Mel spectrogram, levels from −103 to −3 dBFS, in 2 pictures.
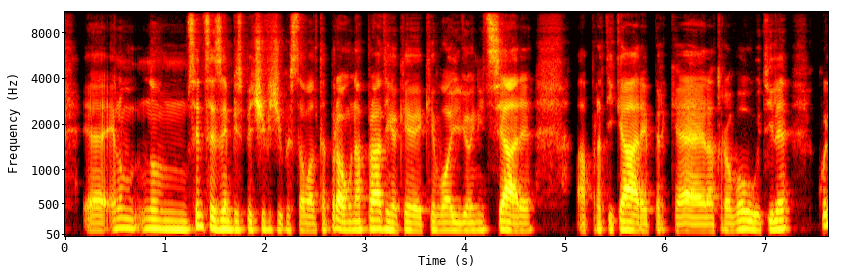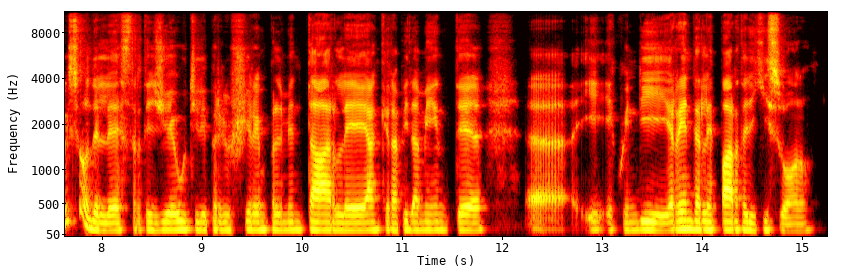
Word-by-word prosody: ehm, 110 0 -3
e - - -5
non 140 -1 -4
non, 130 -2 -1
senza 160 +4 +1
esempi 130 -2 +2
specifici 120 0 0
questa 110 0 -4
volta, 105 +1 -4
però - - +2
una 115 +1 -1
pratica 130 -2 +2
che 110 -2 -2
che 115 - -8
voglio 110 0 -2
iniziare 115 -1 +3 0.4
a - - -7
praticare 110 -4 +2
perché 110 0 -10 0.3
la 100 - -1
trovo 110 +5 -2
utile, 125 +4 -1 0.2
quali 175 - -3
sono 160 - +1
delle 110 -2 +2
strategie 115 -1 -2
utili 120 -1 -1
per 115 - -5
riuscire 115 +1 -3
a - - +1
implementarle 115 -1 +2
anche 115 0 0
rapidamente, 115 0 -1 0.4
ehm, - - -5 0.5
e - - -7
e - - -8
quindi 115 -1 0
renderle 120 -1 +3
parte 120 0 +4
di 115 - -1
chi 120 - -6
sono? 105 -2 +1
115 Hz, 165 wpm, -24 LUFS, 110-120 Hz, 0.5 s, parte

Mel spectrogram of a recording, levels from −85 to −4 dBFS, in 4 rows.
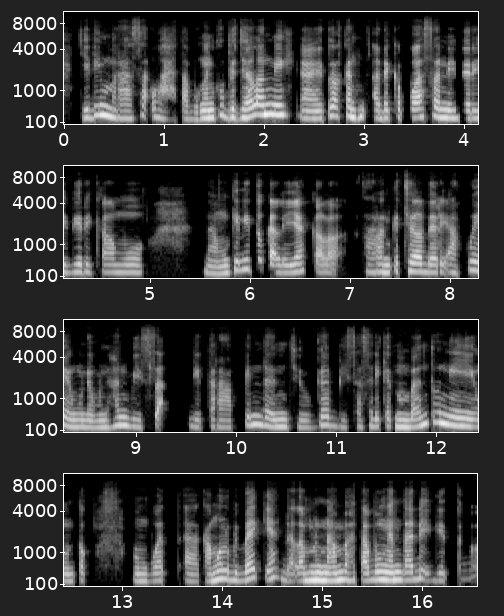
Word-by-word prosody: jadi 190 +6 -3
merasa, 175 -4 0
"Wah, 200 - -3
tabunganku 180 +7 +1
berjalan 200 +6 +5
nih." 255 0 +6
Nah 175 -1 +2
itu 175 - -4
akan 215 -2 +3
ada 185 0 0
kepuasan 195 +2 +1
nih 185 0 +3
dari 180 -1 0
diri 180 -1 -2
kamu. 175 +1 -5 0.7
Nah, - - -4
mungkin 165 +9 -2
itu 250 +3 -5
kali 170 +1 +3
ya, - - +3
kalau 90 - -2 0.3
saran 180 0 -2
kecil 195 -1 +2
dari 175 +1 0
aku 215 +6 -3
yang 160 - -1
mudah-mudahan 160 +4 -2
bisa 160 -2 -5 0.3
diterapin 165 +4 -6
dan 170 -3 -1
juga 160 +5 -6
bisa 165 0 -14
sedikit 175 0 -8
membantu 170 +11 0
nih 185 -6 +3
untuk 160 +2 -6 0.5
membuat, 165 +2 -5 0.2
eee, 155 -2 -5
kamu 195 +5 +1
lebih 180 - -3
baik 210 +4 +3
ya 225 - 0
dalam 170 0 -1
menambah 180 +1 +5
tabungan 185 +1 +4
tadi, 185 0 -1
gitu. 170 +2 -12
180 Hz, 170 wpm, -22 LUFS, 165-195 Hz, 0.7 s, nih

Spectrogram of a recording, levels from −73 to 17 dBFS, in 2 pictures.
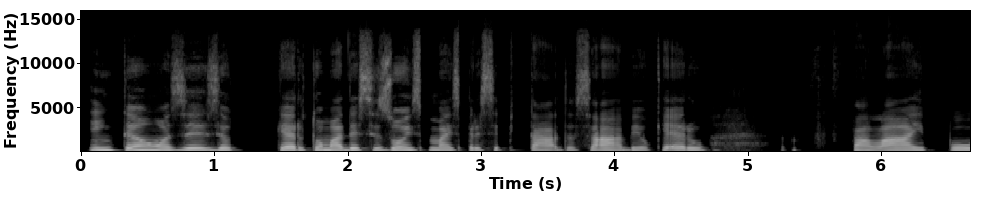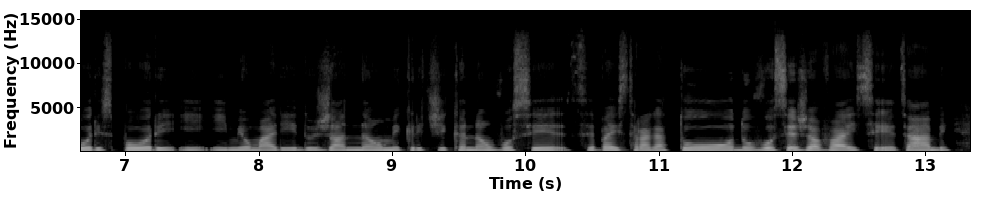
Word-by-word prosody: Então 210 +4 +6
às 190 -2 +2
vezes 205 -2 +4
eu 190 -1 +3 0.3
quero 195 0 +5
tomar 200 0 +5
decisões 190 -1 +2
mais 185 +1 0
precipitadas, 180 -6 -4
sabe. 185 -1 +3
Eu 160 0 -5
quero 180 +1 0 1.1
falar 165 +4 +4
e 170 - -2 0.2
por, 175 0 +2
expor 180 +2 -1
e 175 -1 -3
e 175 0 -8
e - - -5
meu 175 +1 -2
marido 170 +1 -4
já 165 0 -4
não 175 0 -2
me 180 -1 -2
critica, 175 +1 -8
não 170 0 -3
você 175 0 -3
você 180 0 -9
vai 180 +1 -1
estragar 170 -2 -4
tudo, 245 +1 -1
você 205 -6 -2
já 170 -2 0
vai 165 +1 -1
ser 160 -1 -6
sabe. 170 -5 -2
180 Hz, 160 wpm, -22 LUFS, 170-190 Hz, 1.1 s, Então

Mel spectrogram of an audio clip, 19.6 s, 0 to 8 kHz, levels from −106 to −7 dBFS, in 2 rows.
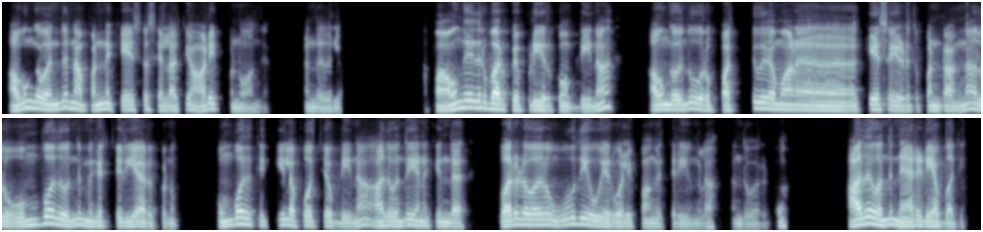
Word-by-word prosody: அவங்க 175 +6 +1
வந்து 135 +6 +1
நான் 130 -4 0
பண்ண 135 +4 +2
கேஸஸ் 130 0 -2
எல்லாத்தையும் 110 +2 -2
ஆடிட் 145 +5 0
பண்ணுவாங்க 95 -2 -9 0.4
அந்த 100 -1 -6
இதுல. 100 +1 -9 0.8
அப்ப 115 +1 -14
அவங்க 155 +7 +3
எதிர்பார்ப்பு 145 -8 +4
எப்படி 120 +1 0
இருக்கும் 105 0 -3
அப்படின்னா, 95 +5 -1 0.5
அவங்க 130 +1 +3
வந்து 145 +5 0
ஒரு 130 - +1
10 120 +4 -2
விதமான 140 -4 +2 0.7
கேஸ 135 0 +2 0.2
எடுத்துப் 115 +1 -7
பண்றாங்கன்னா, 110 +3 -1
அதுல 125 -6 0
9 155 +6 +1
வந்து 135 +5 -1
மிகச் 120 0 -2
சரியா 120 +1 +2
இருக்கணும். 95 -1 -10 0.4
9க்கு 140 -1 0
கீழ 145 -1 +1
போச்சு 125 -1 -2
அப்படின்னா, 105 +5 -3 0.2
அது 120 +1 +1
வந்து 130 +5 -1
எனக்கு 120 -2 -4
இந்த 110 -1 +1 0.5
வருடா 150 +4 +4
வருடம் 145 -2 +1
ஊதிய 165 -2 +1
உயர்வு 110 -3 0
அளிப்பாங்க 100 0 -6
தெரியுங்களா? 95 -1 -8 0.2
அந்த 95 -1 -10
வருடம். 90 +6 -11 0.7
அதை 165 +5 +6
வந்து 140 +3 +1
நேரடியா 120 +1 +3
பாதிக்கும். 90 -1 -6
120 Hz, 155 wpm, -22 LUFS, 105-140 Hz, 0.8 s, அதை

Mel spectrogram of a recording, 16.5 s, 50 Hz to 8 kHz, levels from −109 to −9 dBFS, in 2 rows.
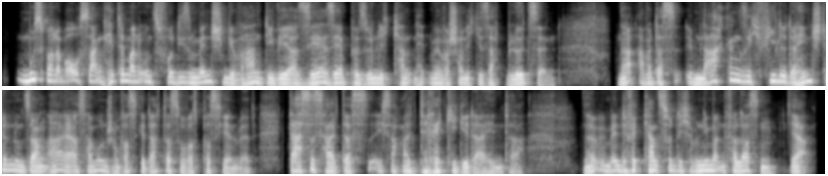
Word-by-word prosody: muss 200 +3 +5
man 175 -2 +2
aber - - -1
auch - - +1
sagen, 160 - 0
hätte 170 +3 +1
man 160 -2 +2
uns 150 -2 -2
vor 140 - -2
diesen 135 -1 0
Menschen 140 -3 +1
gewarnt, 120 +2 +1
die 120 -2 +3
wir 120 - +6
ja 115 -1 +4
sehr, 120 +6 +3
sehr 125 0 +3
persönlich 120 -1 0
kannten, 120 0 -4
hätten 120 +2 -7
wir 120 -1 +1
wahrscheinlich 115 0 -1
gesagt: 110 0 -5
„Blödsinn.“ 105 -6 +1 0.6
Ne, 120 +2 0
aber 130 0 -1
dass 125 -1 -1
im 130 -4 -3
Nachgang 170 +9 +2
sich 155 -2 -1
viele 165 -3 +3
da 130 - +2
hinstellen 150 +3 +1
und 125 - +1
sagen: 120 -1 +2
„Ah 125 +6 -1
ja, - - +1
das 120 0 -3
haben 120 - -1
wir - - -2
uns 125 -4 -3
schon 105 0 -6
fast 115 +1 -4
gedacht, 115 +1 -4
dass 125 -1 -1
so 110 - -4
was 110 0 -5
passieren 115 -4 -4
wird.“ - - -11 0.3
Das - - +3
ist - - 0
halt 115 -1 0
das, 120 +1 -1
ich 125 - -6
sag 130 -1 -6
mal, 125 -2 +1
Dreckige 115 0 0
dahinter. 105 0 -6 0.6
Ne, 115 - +2
im 125 -2 -2
Endeffekt 135 +1 +1
kannst 135 -1 +3
du - - +1
dich 125 -1 -3
auf - - -5
niemanden 135 -1 +3
verlassen. 120 -4 0
Ja. 115 -3 0
120 Hz, 250 wpm, -23 LUFS, 115-135 Hz, 0.6 s, wir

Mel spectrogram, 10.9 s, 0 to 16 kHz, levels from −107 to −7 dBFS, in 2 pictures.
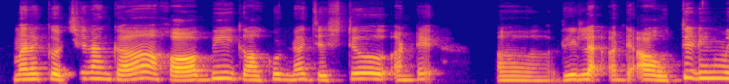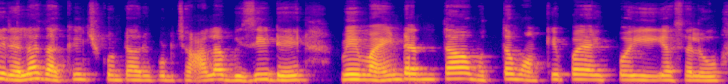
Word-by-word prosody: మనకు 230 +1 +1
వచ్చినాక 250 +2 -4 0.4
హాబీ 200 +7 +4 0.2
కాకుండా 205 +2 -2 0.2
జస్ట్ 190 +4 -5 0.4
అంటే 195 +4 -5 0.6
ఆహ్, 180 -2 -5
రిలా 215 +1 +3 0.2
అంటే 200 - -7
ఆ - - +7
ఒత్తిడిని 270 +9 0
మీరు 240 -5 +3
ఎలా 220 +6 +5
తగ్గించుకుంటారు. 205 -2 -3
ఇప్పుడు 185 0 -8
చాలా 185 +3 -1
బిజీ 185 +4 -1
డే 185 - +4 0.4
మీ 220 - +7
మైండ్ 200 +5 +2
అంతా 225 +2 +1 0.2
మొత్తం 190 +5 -3
ఆక్యుపై 220 +5 -3
అయిపోయి 200 -1 -2 0.2
అసలు 185 -2 -3
200 Hz, 135 wpm, -22 LUFS, 190-225 Hz, 0.6 s, ఆ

